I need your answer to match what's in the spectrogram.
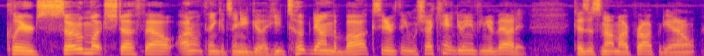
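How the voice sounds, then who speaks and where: A man's voice: a little high, quick pace, fairly bright tone, no room sound. A young man, rambling casually as he walks around outdoor hunting land, often trailing off with "and everything like that". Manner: talks while walking outdoors. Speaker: hunting vlogger.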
